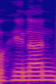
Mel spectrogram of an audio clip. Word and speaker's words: Henan: आज के इस वीडियो सेशन में हम खनान मेडिकल यूनिवर्सिटी को कंप्लीट विज़िट करेंगे। इसको चाइनीज़ प्रोनाउंसिएशन में खनान कहते हैं, आप इसको हिनान भी कह सकते हैं।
